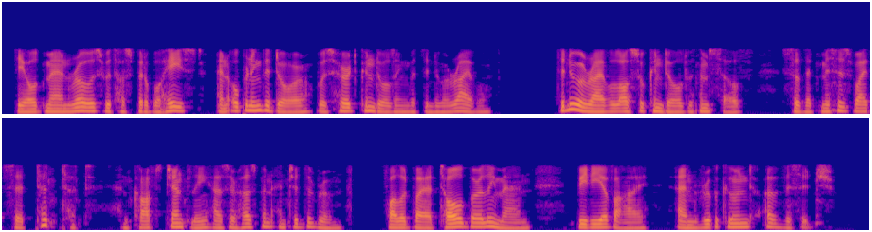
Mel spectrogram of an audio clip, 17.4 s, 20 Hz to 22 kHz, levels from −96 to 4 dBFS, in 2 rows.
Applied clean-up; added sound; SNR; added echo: none; none; none; none.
